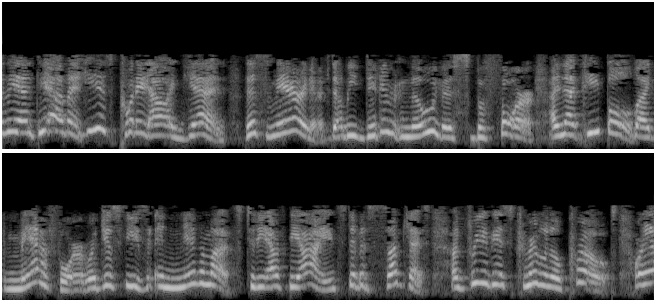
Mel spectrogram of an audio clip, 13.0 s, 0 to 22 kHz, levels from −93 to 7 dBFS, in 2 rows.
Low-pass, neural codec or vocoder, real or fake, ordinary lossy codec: 7.2 kHz; codec, 24 kHz, 0.9 kbps, WavTokenizer, medium music audio release; fake; MP3, 24 kbps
